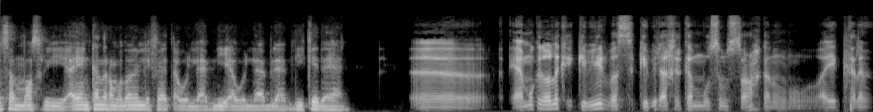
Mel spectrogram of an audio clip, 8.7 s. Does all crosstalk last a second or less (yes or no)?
yes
